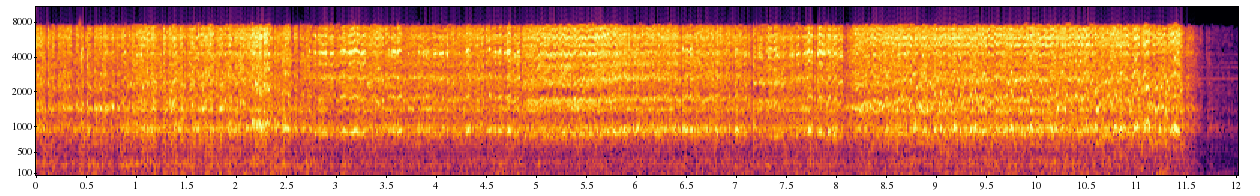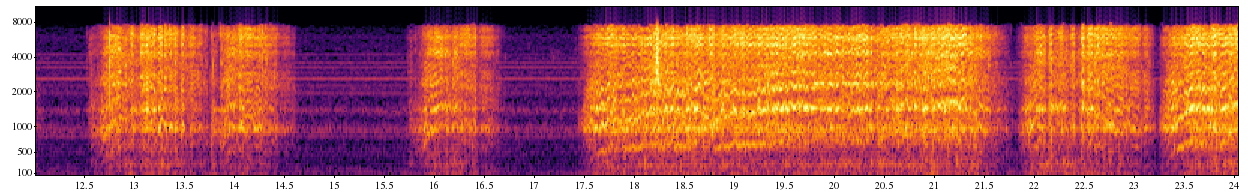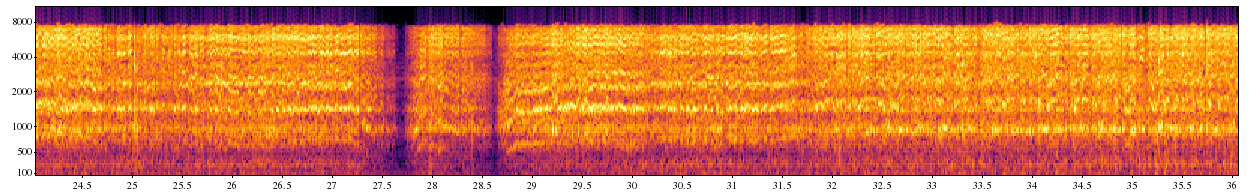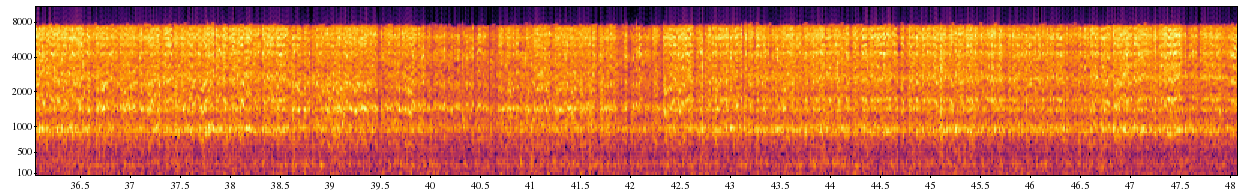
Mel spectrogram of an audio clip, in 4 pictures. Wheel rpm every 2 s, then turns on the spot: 210, 250, 230, 230, 190, 160, 50, 20, 40, 160, 170, 90, 190, 140, 110, 200, 230, 230, 220, 220, 200, 210, 230, 230.
none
